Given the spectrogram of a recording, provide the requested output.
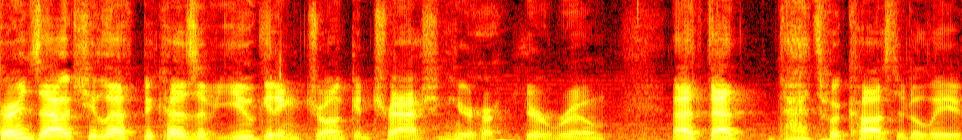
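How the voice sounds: Reading delivered in a natural voice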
